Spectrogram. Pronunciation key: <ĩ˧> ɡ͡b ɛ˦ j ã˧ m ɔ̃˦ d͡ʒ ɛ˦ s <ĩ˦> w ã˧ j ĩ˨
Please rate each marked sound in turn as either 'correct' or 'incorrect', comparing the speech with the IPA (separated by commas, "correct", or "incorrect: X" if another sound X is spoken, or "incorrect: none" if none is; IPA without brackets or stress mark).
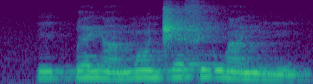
incorrect: i˧, incorrect: i˦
